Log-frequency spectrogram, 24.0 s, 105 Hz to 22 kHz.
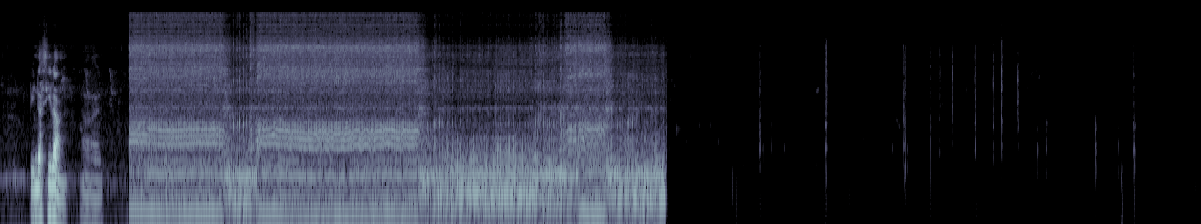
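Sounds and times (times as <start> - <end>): chainsaw cutting log: 2.6 - 13.4.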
